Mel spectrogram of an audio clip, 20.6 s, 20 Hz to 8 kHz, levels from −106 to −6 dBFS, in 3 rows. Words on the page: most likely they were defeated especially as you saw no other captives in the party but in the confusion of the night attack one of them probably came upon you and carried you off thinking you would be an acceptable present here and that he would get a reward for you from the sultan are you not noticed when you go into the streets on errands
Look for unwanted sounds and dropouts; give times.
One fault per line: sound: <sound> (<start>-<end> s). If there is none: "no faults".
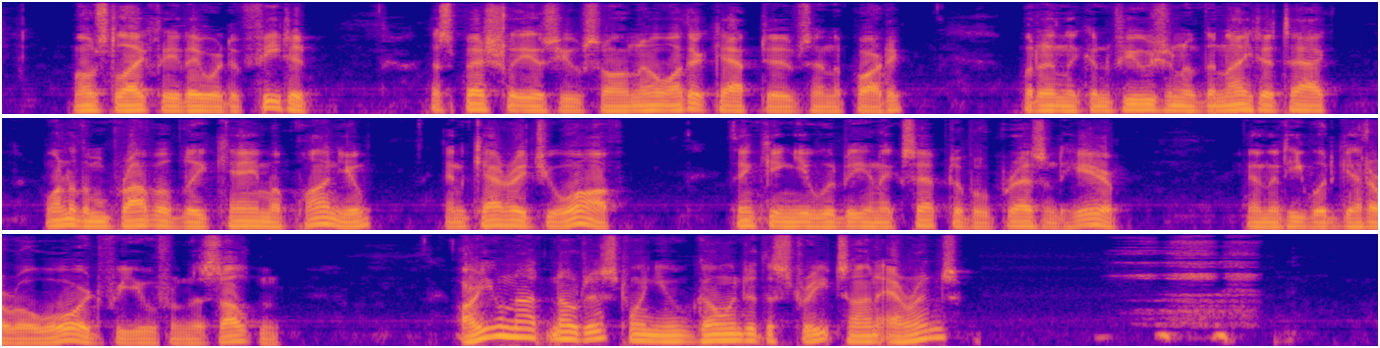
sound: laugh (19.2-20.1 s)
